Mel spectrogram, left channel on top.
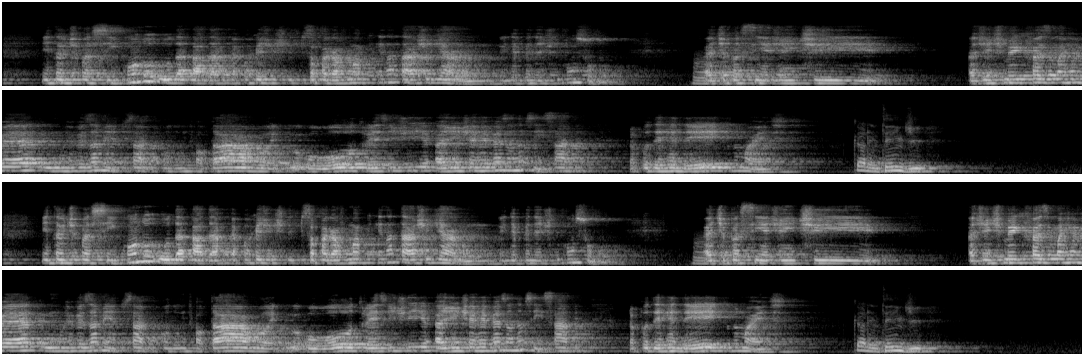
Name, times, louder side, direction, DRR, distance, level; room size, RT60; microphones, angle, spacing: voice 1, 0.4-6.0 7.0-8.8 9.7-16.6 17.1-18.6, right 2 dB, 55° right, 2.6 m, -20 dB
voice 2, 6.9-7.3 19.3-20.2, equal, 10° left, 1.2 m, -24 dB
24.0 x 15.0 x 7.3 m
head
